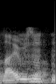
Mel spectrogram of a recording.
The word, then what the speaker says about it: Liuzzo: Viola Liuzzo. I'm not pronouncing that right. – Liuzzo mm-hmm.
